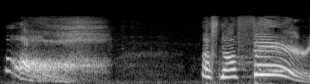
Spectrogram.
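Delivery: high, loud, drawn-out mock teen whine; whining protest. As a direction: wail it like a punished kid. Son protests the punishment.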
